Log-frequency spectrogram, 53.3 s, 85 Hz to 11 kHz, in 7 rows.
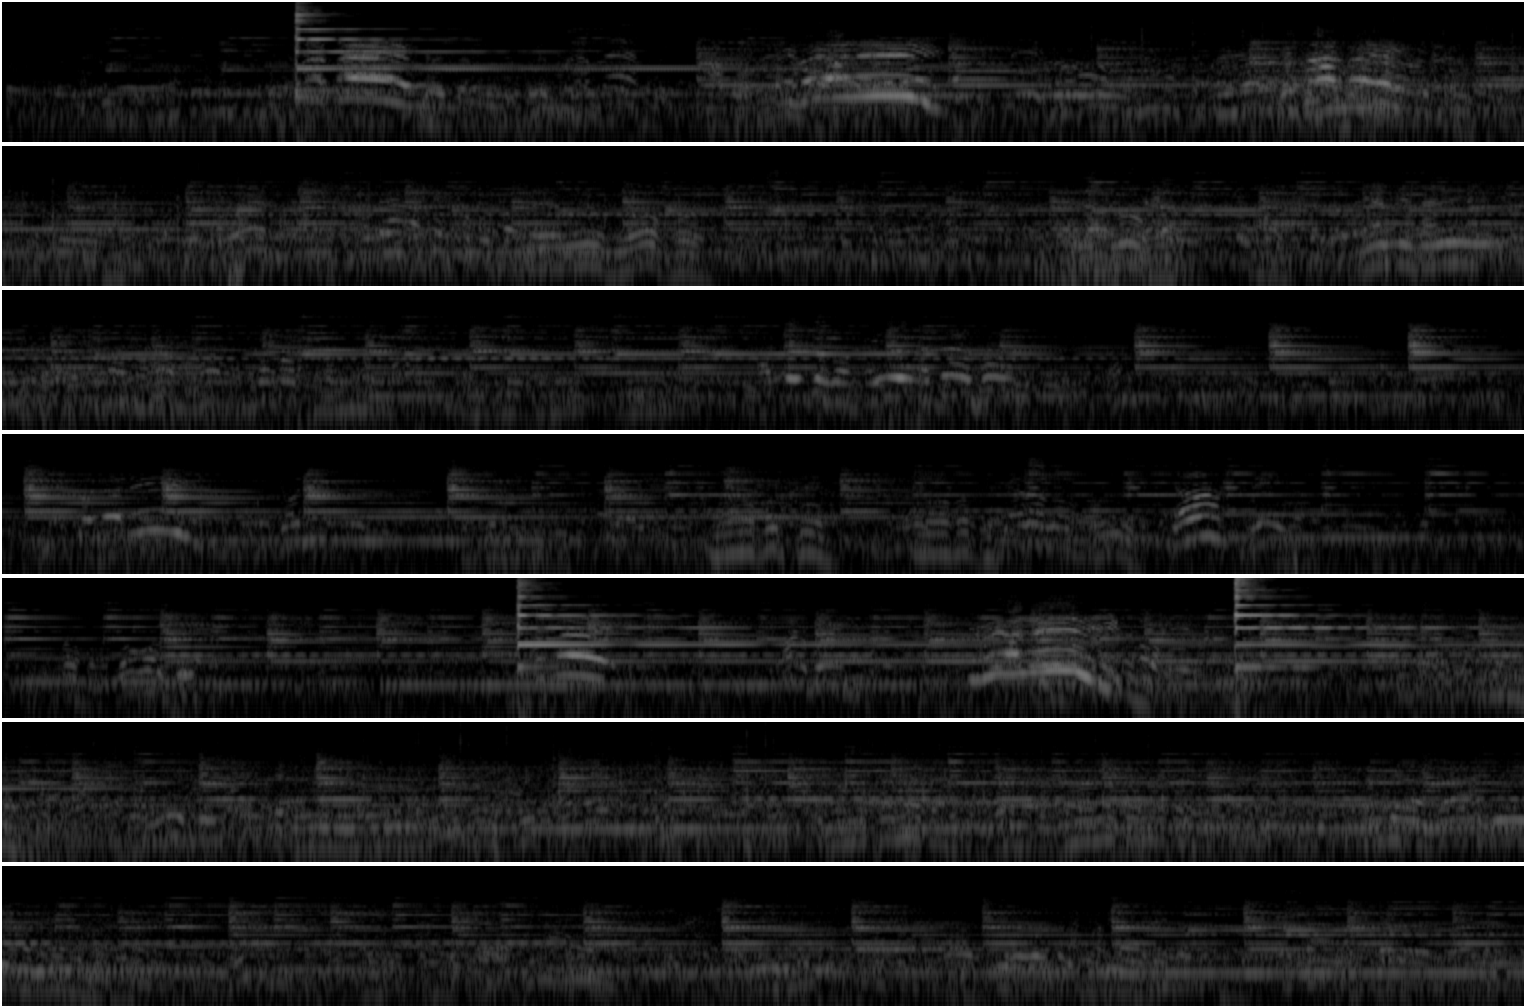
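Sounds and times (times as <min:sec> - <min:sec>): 
various bells ringing at a procession: 0:00.3 - 0:53.2
applause at a procession: 0:03.8 - 0:16.2, 0:35.3 - 0:48.6.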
